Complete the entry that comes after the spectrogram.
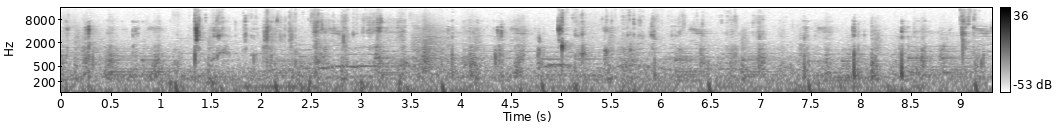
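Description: Close-up chewing and crunching of crispy fried tempeh dipped in chilli sambal, with sharp irregular crunches scattered throughout; the loudest is about a second in.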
